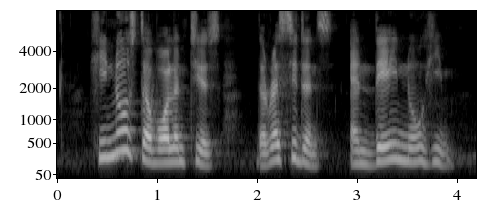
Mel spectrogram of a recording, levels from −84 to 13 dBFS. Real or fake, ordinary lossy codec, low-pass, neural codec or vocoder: real; none; none; none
